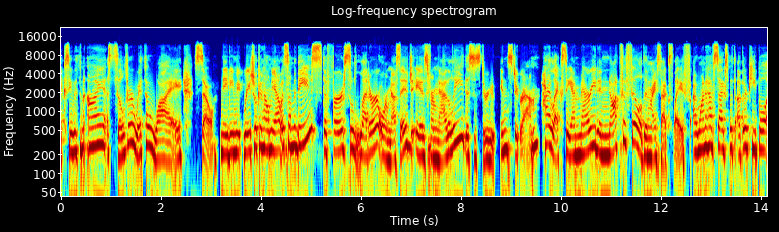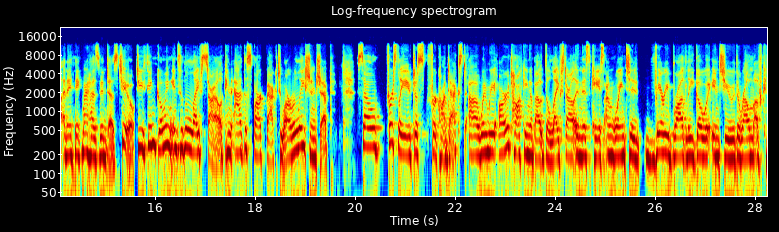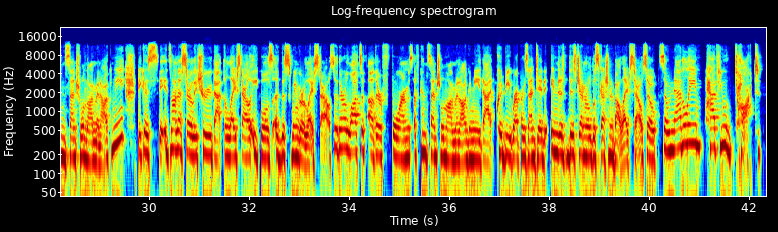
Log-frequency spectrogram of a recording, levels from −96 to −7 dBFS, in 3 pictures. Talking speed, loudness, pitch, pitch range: 195 wpm, -11 LUFS, 210 Hz, 185-245 Hz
